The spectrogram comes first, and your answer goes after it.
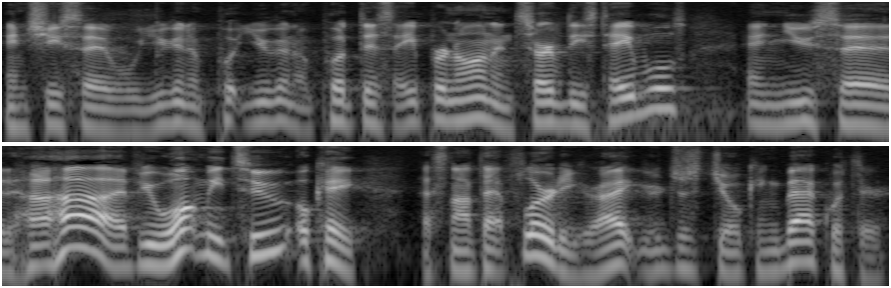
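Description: With an American accent, a man talks fairly quickly in a normal speaking voice, medium in pitch, with lively intonation. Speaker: podcast host. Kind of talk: casual chat.

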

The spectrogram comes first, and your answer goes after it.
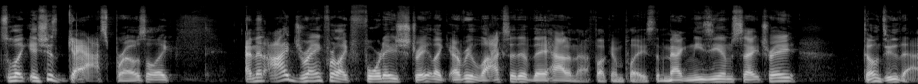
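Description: A man speaks at a moderate pace with an animated tone, vocal fry and very wide pitch swings. The recording is very clean with a silent background. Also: medium pitch for a man. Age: 30s. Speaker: solo podcast host. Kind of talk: casual monologue.

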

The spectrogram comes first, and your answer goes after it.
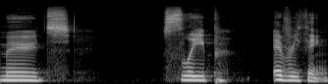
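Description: Medium pitch from a woman, with an Australian accent. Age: 20s. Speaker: podcast co-host. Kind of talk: casual chat.

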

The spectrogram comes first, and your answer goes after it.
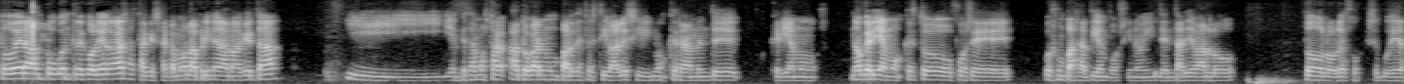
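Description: The speech comes at a fairly quick pace with fairly even intonation. The loudness swings a lot. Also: man, fairly high pitch for a man. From Spain (Alicante). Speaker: punk rock musician. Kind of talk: interview. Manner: talkative.

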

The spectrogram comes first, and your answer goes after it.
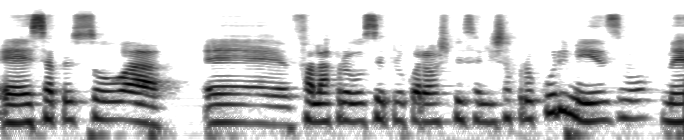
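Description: A woman's normal speaking voice, fairly high and fairly even in intonation, at a moderate pace. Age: 30s. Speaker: communications analyst and patient. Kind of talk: personal testimony. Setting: studio.

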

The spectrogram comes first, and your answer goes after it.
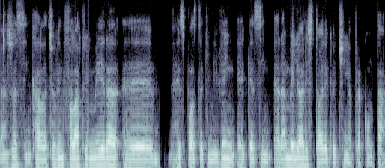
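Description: This man talks at a fairly quick pace in a medium pitch, his intonation monotone and flat. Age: 40s. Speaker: writer and psychoanalyst. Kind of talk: interview conversation.

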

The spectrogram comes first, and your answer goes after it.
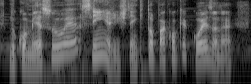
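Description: With music in the background, a man speaks at a fairly quick pace using lively intonation. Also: dry, close sound with no echo. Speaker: podcast host. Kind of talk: interview.

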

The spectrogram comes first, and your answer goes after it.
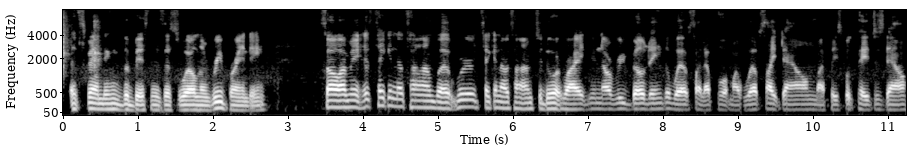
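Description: Recorded dry and close with no echo, a man with an American accent uses a plain, everyday voice at a moderate pace, medium in pitch with ordinary pitch variation and big swings in loudness. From Atlanta, Georgia, US South. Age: 30s. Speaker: minister. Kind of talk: interview.

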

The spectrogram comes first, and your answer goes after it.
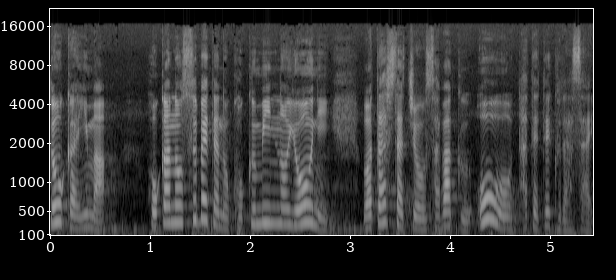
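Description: A woman's high-pitched, animated voice with lively intonation at a moderate pace, on a very clean recording with a silent background. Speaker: interpreter. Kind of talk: sermon interpreting. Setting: church.

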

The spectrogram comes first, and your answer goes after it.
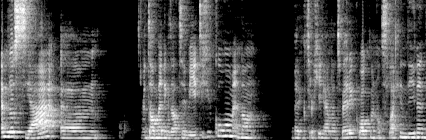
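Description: Fairly quick in pace, a woman speaks at a medium pitch in a Limburg accent. Room echo is audible. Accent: Limburg Flemish. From Belgian Limburg (Riemst, Beverlo). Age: 30s. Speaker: coach, podcast co-host. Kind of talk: casual interview chat.

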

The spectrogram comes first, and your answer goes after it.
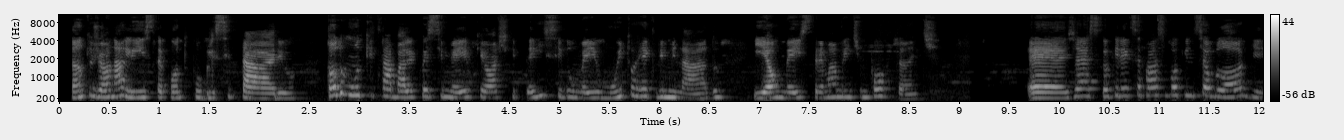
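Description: Her voice high, a woman talks at a fairly quick pace with ordinary pitch variation and big swings in loudness. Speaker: journalist and interview host. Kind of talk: casual interview on a live stream. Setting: Instagram live video call.

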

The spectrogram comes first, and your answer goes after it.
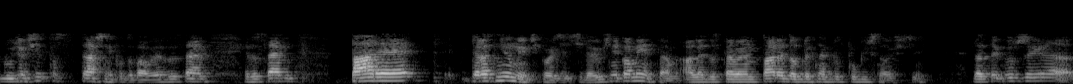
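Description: Speaking at a fairly quick pace and a medium pitch, a man shows ordinary pitch variation and big swings in loudness, with audible room echo. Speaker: opera singer. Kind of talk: interview. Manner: halting.

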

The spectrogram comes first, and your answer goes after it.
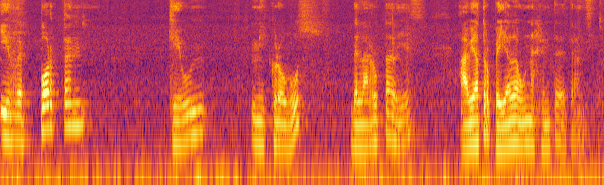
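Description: A man with a Mexican accent speaks at a very slow pace with long, frequent pauses. His voice has a dark, mellow tone, medium pitch, and ordinary pitch variation. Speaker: podcast guest storyteller. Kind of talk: casual storytelling.

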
